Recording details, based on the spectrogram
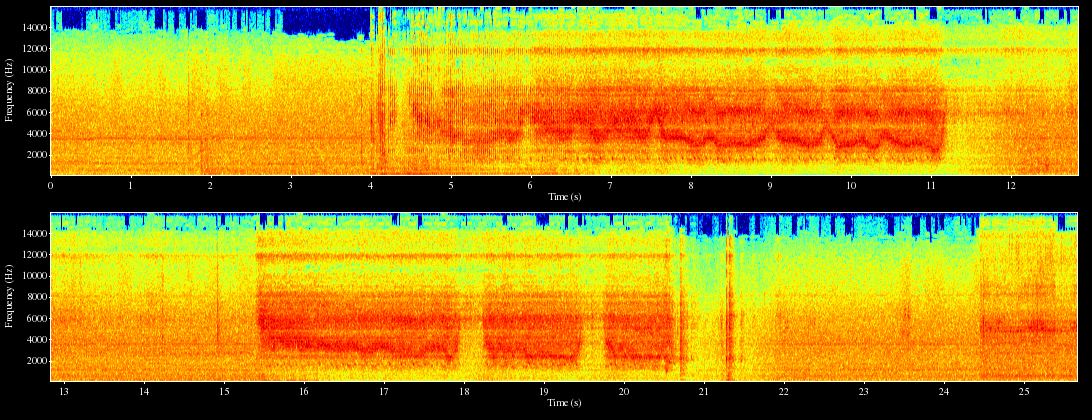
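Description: Drilling into brass nuts during a weld repair on BSA engine cases, a sustained high whining cut that shifts in pitch, stops briefly mid-way and resumes, close and loud with no talk.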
